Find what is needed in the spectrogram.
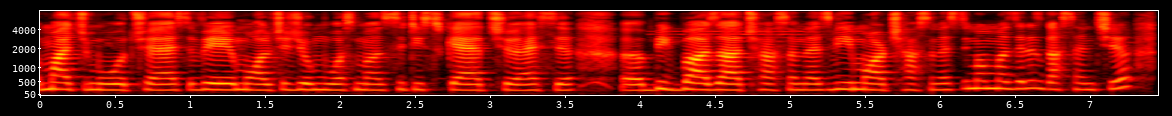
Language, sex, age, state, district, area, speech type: Kashmiri, female, 30-45, Jammu and Kashmir, Anantnag, rural, spontaneous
